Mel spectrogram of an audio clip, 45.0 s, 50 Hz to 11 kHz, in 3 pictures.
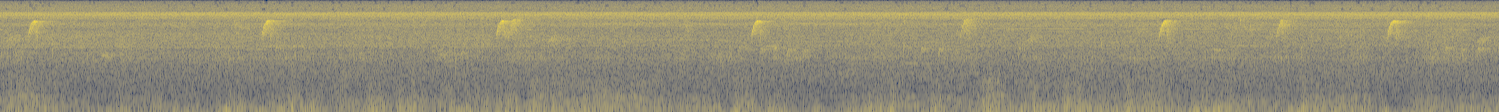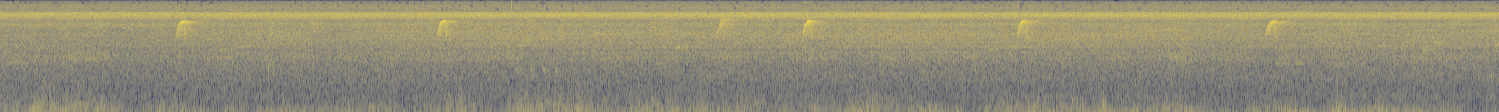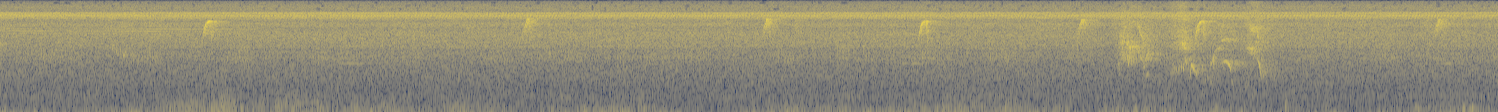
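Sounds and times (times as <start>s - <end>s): high-pitched whine: 0.0s - 44.9s
wind rumble on microphone: 0.0s - 44.9s
bird chirping: 40.8s - 42.8s.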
